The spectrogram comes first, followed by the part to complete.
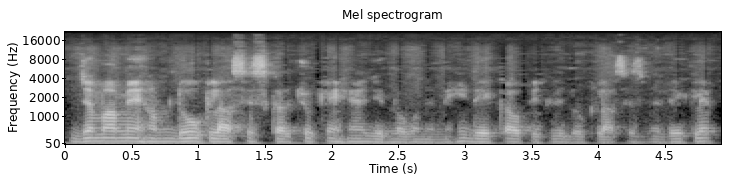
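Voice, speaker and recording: A low-voiced male Quran teacher leads a recorded lesson, working through the material step by step and putting questions to the class aloud. When listing examples he slows down and stretches out each word form. His delivery is flat and dark-toned, with a slight hiss or hum underneath.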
